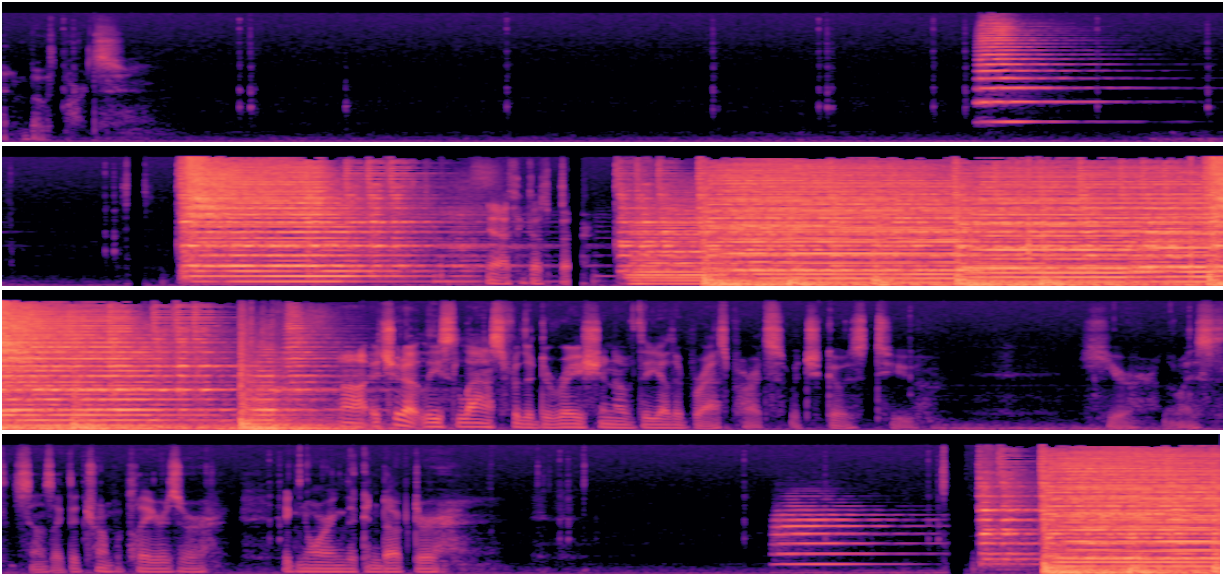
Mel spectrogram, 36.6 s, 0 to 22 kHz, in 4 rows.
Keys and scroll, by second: 10.1 space, 12.3 space, 20.3 space, 34.6 space.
